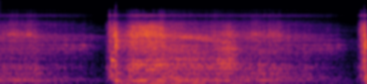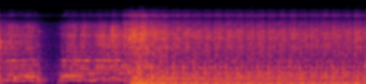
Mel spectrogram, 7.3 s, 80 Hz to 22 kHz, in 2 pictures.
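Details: 1968 Pontiac Firebird V8 after 30+ years parked, new plugs: two short cranking tries, catches on the third and settles into a steady, even idle; normal start and idle.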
